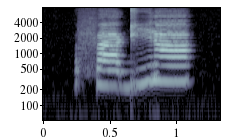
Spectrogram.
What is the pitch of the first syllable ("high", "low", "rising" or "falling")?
low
